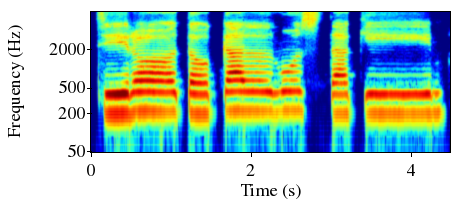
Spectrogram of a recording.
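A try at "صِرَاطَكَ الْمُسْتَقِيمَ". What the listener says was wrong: jangan lupa nutup mulutnya, ujungnya. Kalau nggak lupa nutup atau telat nutup, kedengarnya N. Kin. Kim.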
